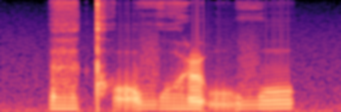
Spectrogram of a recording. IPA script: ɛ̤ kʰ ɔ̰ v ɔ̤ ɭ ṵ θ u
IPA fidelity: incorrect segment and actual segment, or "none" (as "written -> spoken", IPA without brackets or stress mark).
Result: θ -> v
